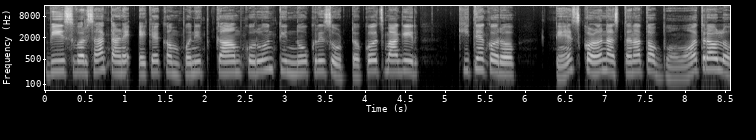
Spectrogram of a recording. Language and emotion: Goan Konkani, sad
